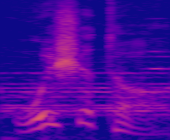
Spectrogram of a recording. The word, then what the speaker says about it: Wichita: tools of its past originally the town name was pronounced wish at all with a wish not a witch the 1960s mayor said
